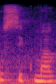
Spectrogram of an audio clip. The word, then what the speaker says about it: sigma: Kalau untuk population itu sigma kuadrat. Jadi yang tadi itu dibacanya sigma. Jadi yang di slide seperti ini itu bacanya sigma.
